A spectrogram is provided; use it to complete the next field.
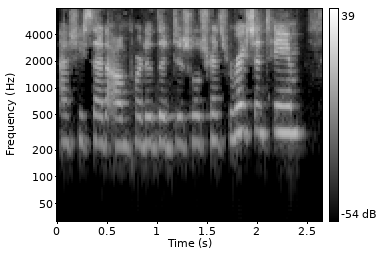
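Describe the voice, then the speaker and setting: A woman's high-pitched voice in a Southern US accent. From US South, Alabama. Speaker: digital transformation team member, co-presenter. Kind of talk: webinar introduction, casual.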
